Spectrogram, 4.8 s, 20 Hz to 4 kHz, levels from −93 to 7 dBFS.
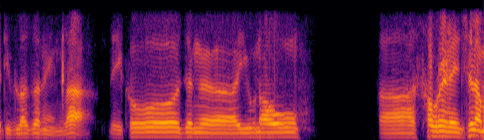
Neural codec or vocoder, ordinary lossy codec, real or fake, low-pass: none; none; real; 3.6 kHz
